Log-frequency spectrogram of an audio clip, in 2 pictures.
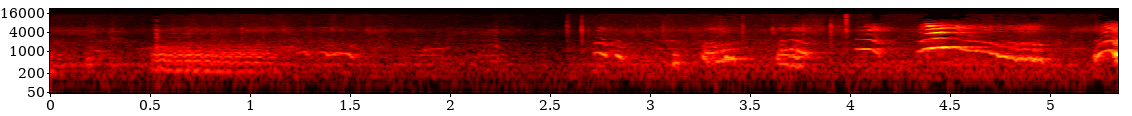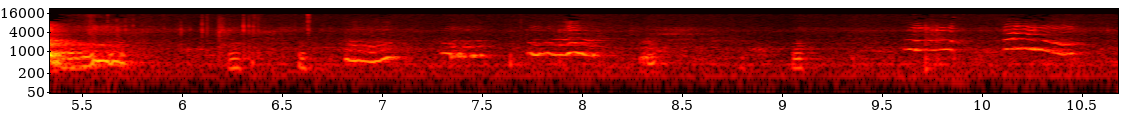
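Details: Sixteen-day-old Golden Retriever puppies squirming about: a busy run of high whimpers and yips, some rising and falling, about one a second, with soft rustling throughout.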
